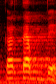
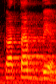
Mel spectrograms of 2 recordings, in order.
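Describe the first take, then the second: No difference in how they are said.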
